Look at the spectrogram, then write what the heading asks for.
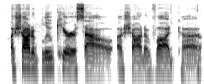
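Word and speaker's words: Curaçao: a shot of blue curacao a shot of vodka how do you say curious now we always call it caraco is both it's whatever part of the country you're from what's that it's it's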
